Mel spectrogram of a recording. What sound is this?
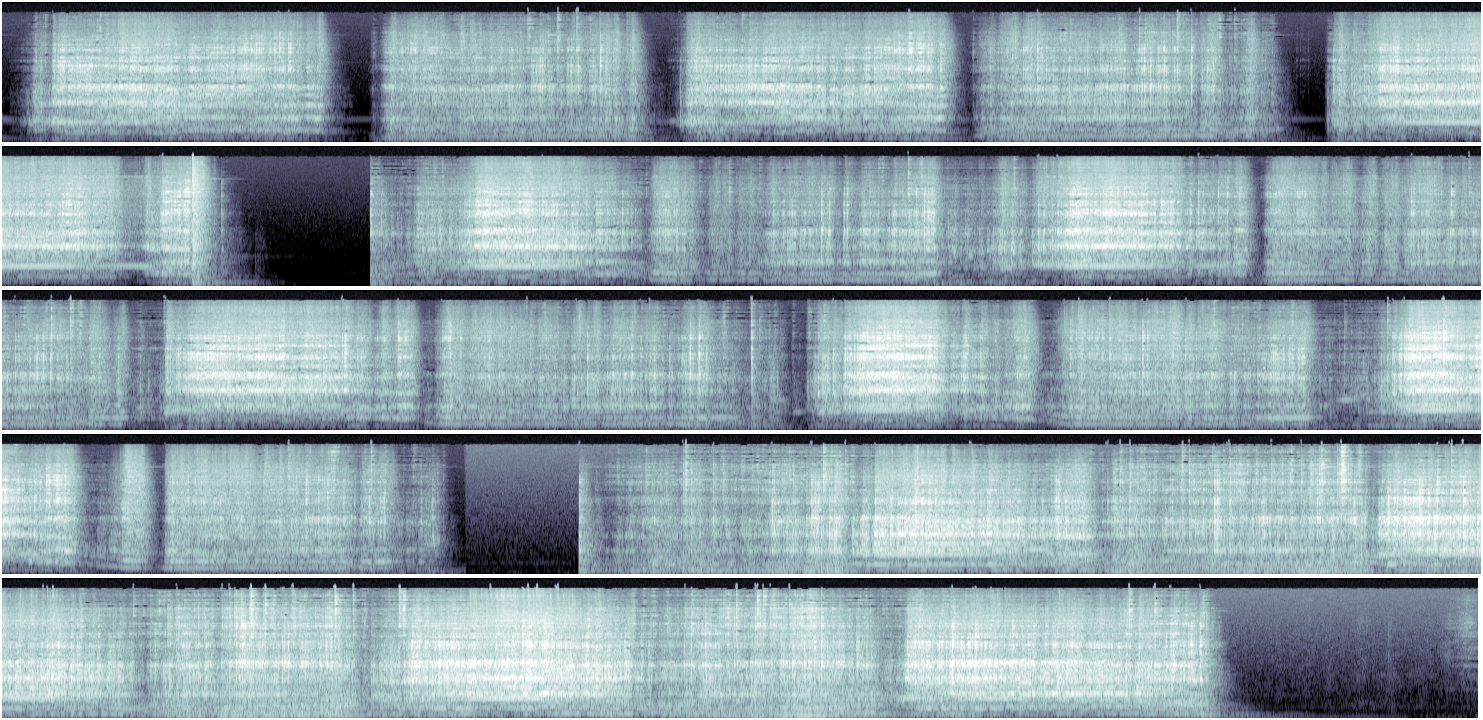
METAL SFX & FOLEY, Long Screeching metal scrapes on stone
Some metal based sounds that we have recorded in the Digital Mixes studio in North Thailand that we are preparing for our sound database but thought we would share them with everyone. Hope you like them and find them useful.
Alex, Boyesen, Digital, Ed, long, METAL, Mixes, scrapes, screeching, Sheffield, stone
